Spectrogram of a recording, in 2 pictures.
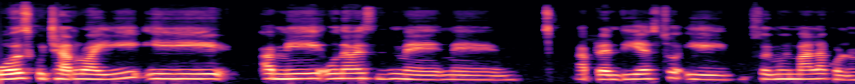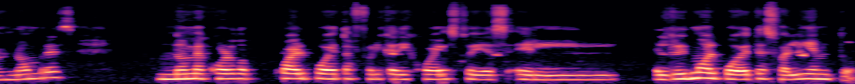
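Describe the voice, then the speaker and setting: Her voice sits at medium pitch with a dark, mellow tone. The woman speaks at a fairly slow pace with fairly even intonation. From Nicaragua. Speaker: poetry book presenter and interviewer. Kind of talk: live-streamed book launch interview.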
